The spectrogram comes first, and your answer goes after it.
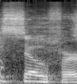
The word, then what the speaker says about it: Soffer: Oh, you said it wrong. Damn it! It's Soffer.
